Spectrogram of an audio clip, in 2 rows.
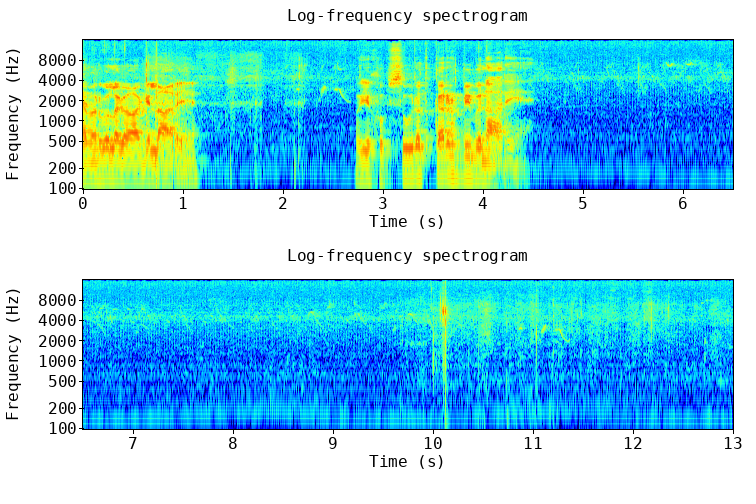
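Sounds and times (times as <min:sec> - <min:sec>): faint low hum: 0:00.0 - 0:13.0
bird-like chirps: 0:01.8 - 0:03.1, 0:04.5 - 0:13.0.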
